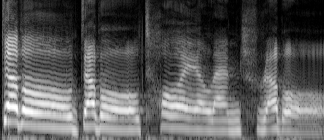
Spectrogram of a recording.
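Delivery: witch voice through the nose. Leading a group in saying a Shakespeare line, nasal witch voice. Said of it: "in our nasal voice".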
